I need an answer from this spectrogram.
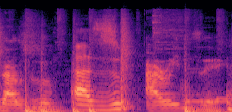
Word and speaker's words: Asuh Arinze: But I know I'm not pronouncing it well, so he's going to teach me how to pronounce it. Asuh Arinze. No. My name is Asuh Arinze Junior.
